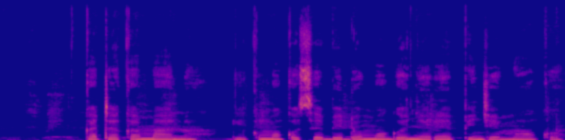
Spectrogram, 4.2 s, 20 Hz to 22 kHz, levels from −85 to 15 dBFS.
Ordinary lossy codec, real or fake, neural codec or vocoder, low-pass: none; real; none; none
